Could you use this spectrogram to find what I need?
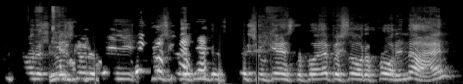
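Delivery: hammed-up Brazilian accent impression. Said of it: "in her amazing Brazilian accent".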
